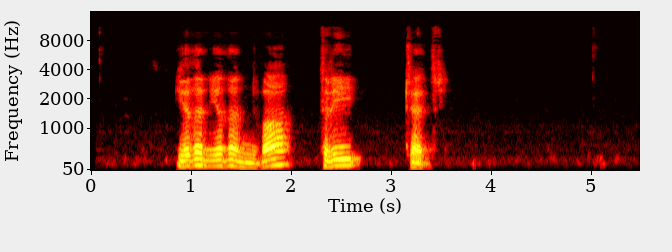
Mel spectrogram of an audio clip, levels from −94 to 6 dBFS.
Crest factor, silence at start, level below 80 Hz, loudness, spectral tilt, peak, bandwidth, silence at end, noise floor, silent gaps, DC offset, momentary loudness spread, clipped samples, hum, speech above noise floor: 20 dB; 0.85 s; -64 dBFS; -20 LUFS; -7.5 dB/octave; -2 dBFS; 10 kHz; 2 s; -73 dBFS; none; under 0.1%; 17 LU; under 0.1%; none; 54 dB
